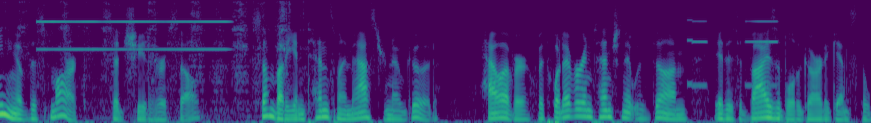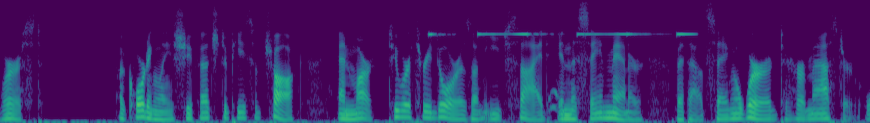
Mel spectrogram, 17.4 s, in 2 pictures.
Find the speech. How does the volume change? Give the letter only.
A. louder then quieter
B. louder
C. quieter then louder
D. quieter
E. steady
E.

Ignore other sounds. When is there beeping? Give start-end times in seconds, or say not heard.
0.3-2.4, 6.8-8.0, 12.9-15.7.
